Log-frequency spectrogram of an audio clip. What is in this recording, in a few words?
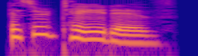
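"assortative", British English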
